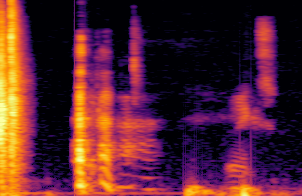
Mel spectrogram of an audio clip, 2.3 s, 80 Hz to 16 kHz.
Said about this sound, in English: Oh, the clap. 1, 2, 3.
